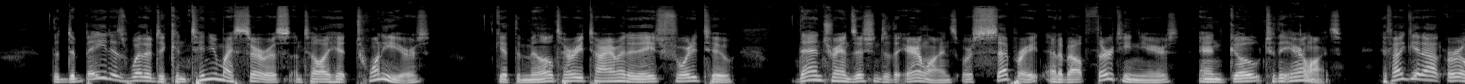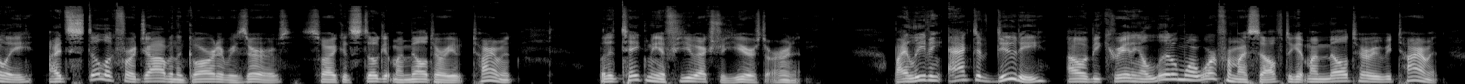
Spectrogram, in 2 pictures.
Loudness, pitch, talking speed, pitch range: -18 LUFS, 135 Hz, 185 wpm, 115-160 Hz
